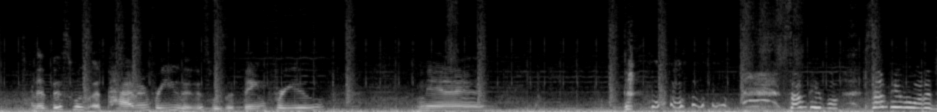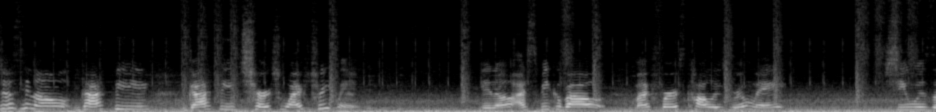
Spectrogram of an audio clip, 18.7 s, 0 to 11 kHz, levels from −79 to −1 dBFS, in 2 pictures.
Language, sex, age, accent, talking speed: English, female, 20-39, American, 135 wpm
